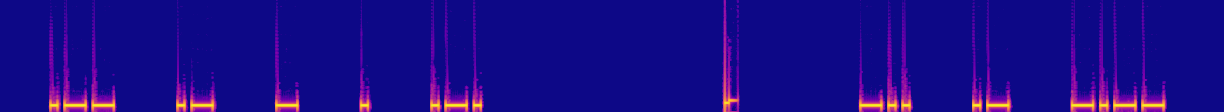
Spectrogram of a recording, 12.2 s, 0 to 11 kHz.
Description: Morse code, heard as a keyed tone, about 17 wpm, spaced as for 10 wpm, 700 Hz. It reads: WATER DAY
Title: 3x Character Spacing - Top 100 Words - 17wpm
